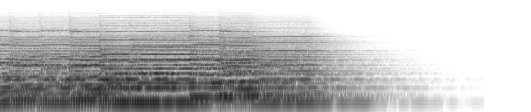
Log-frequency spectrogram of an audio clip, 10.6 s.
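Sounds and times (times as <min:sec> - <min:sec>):
multi-instrument music: 0:00.0 - 0:07.5.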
